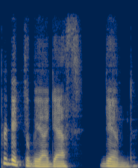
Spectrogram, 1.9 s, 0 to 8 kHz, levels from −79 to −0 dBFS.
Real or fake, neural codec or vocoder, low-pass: fake; codec, 24 kHz, 1 kbps, SNAC; 7.2 kHz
